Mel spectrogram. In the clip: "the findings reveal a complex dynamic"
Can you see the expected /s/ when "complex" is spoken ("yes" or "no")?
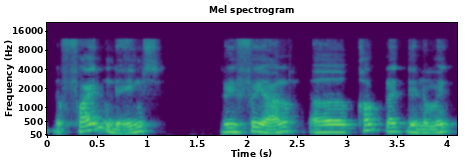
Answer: no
